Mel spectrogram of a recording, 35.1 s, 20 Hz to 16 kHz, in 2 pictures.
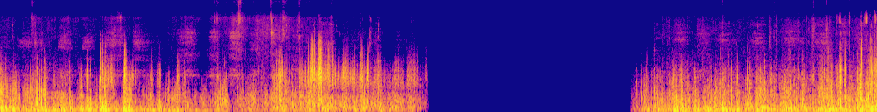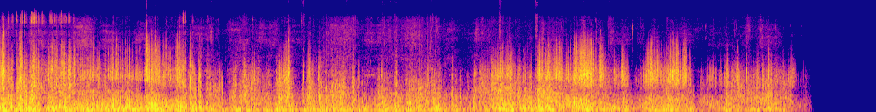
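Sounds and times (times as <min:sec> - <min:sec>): wind buffeting microphone: 0:00.0 - 0:08.6, 0:12.6 - 0:33.9.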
